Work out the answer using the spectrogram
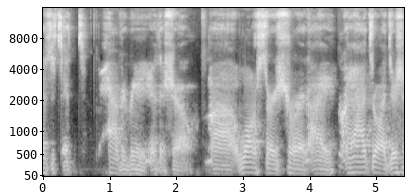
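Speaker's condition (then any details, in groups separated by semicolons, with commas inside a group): Rare muscular dystrophy; Ullrich congenital muscular dystrophy, very rare form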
